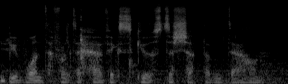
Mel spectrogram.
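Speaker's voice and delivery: barely audible, very quiet under-the-breath mutter. Voicing a character who remarks about shutting others down: said under his breath. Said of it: "says subtly under his breath".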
